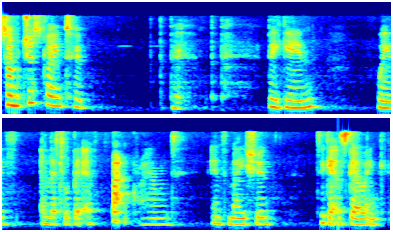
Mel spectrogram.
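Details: Stammering (stuttering) in an adult woman who stammers and works for a national stammering charity; she attributes it to a physical basis, with the brain's speech centres working differently; real, not acted.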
